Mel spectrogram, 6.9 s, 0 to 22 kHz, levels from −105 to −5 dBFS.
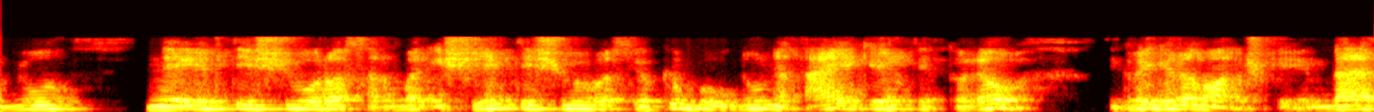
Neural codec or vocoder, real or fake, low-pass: codec, 16 kHz, 4.8 kbps, FACodec; fake; 5.4 kHz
